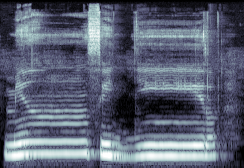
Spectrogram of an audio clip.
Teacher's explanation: mendengungkan ketika ada nun sukun bertemu dengan huruf sin. Ya, di situ ada min sijil, ada nun sukun bertemu dengan huruf sin.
